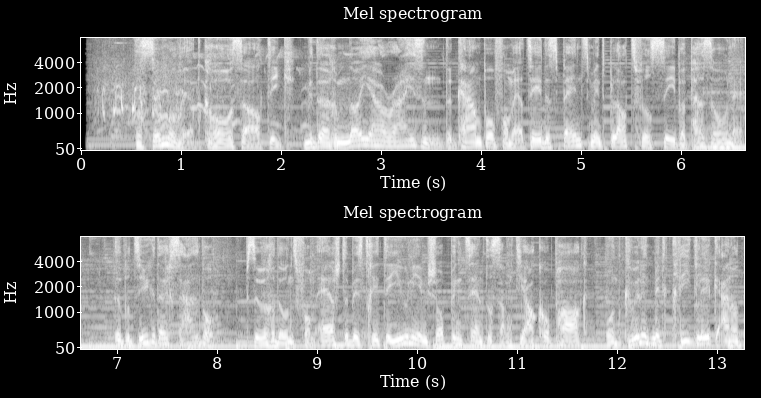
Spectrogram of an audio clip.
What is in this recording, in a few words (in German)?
Werbung CH BS, schweizerdeutsch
